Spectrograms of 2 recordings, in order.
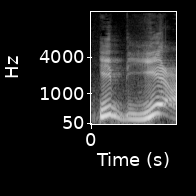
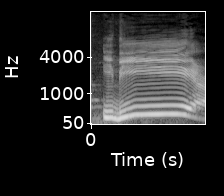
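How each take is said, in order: First: ابیع split as ib-yi', vowel on the y; heavy consonant cluster. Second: ایبیع as i-bii', long drawn-out ii; vowelless ya. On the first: Teacher showing why this form is heavy, split syllables. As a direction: close firmly on b in ابیع, then yi'. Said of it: "ثقیل است". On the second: Teacher showing the vowel moved back, long ii. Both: Shown as a demonstration.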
